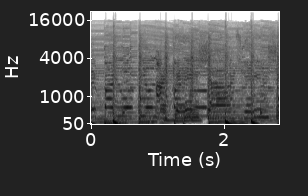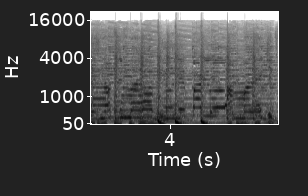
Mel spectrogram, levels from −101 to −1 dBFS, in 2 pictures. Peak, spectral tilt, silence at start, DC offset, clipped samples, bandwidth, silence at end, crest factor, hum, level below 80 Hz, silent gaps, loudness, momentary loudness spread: 0 dBFS; -5 dB/octave; 0 s; under 0.1%; 0.2%; 16 kHz; 0 s; 10 dB; none; -18 dBFS; none; -11 LUFS; 2 LU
